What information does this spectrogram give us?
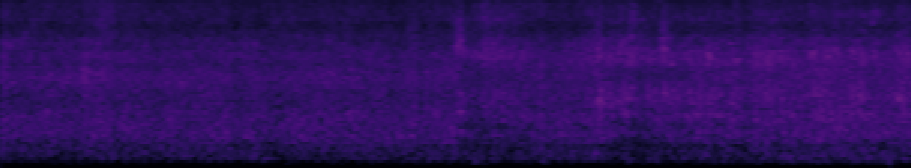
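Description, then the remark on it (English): Loud, steady roar of rushing floodwater from a storm carrying away a house, a dense continuous churning wash with a few faint knocks or cracks rising briefly out of it, and no voices. “How can a house be carried away by a lot of water?”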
